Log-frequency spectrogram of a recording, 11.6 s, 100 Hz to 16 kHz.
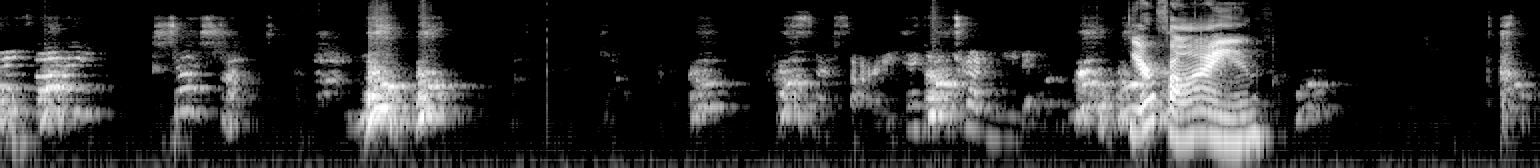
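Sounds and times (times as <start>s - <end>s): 
dog barking: 0.0s - 3.7s, 5.2s - 8.6s, 9.7s - 10.1s, 11.2s - 11.5s
speech: 8.6s - 9.6s.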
